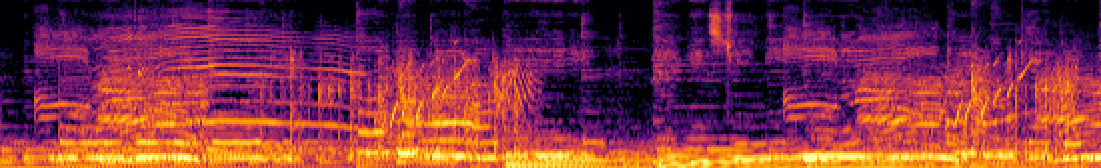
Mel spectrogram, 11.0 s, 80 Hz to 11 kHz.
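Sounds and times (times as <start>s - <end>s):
background music: 0.0s - 11.0s
cartoon ox mooing: 0.5s - 4.8s, 8.5s - 11.0s.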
